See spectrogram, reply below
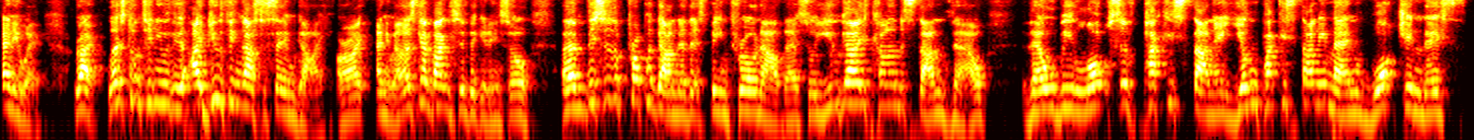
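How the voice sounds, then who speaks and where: A man's voice: high-pitched, lively intonation, moderate pace, fairly bright tone. Rambling man hosting a livestream. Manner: rambling, talks straight to viewers as "guys", frequent restarts and "right". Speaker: livestream host. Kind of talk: live commentary over video clips.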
